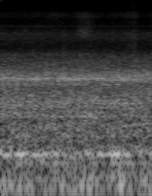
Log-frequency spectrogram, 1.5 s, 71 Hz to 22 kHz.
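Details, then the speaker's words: 11 kW AHU blower motor that won't start: loud steady low droning hum without run-up, current over 500; defective soft starter passing only two of three phases, motor single-phasing. "इसके अंदर दो face जा रहे हैं एक face नहीं जा रहा ठीक है मोटर की आवाज जो है ऐसे मतलब बहुत जोर से आवाज ए रही है"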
